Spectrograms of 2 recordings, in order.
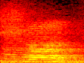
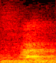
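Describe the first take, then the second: First: The first sound is said with a forceful push. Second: The first sound is said plainly, without extra force. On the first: The speaker calls it right. "শ্বাসাঘাত দিতে হবে" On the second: The speaker calls it wrong. "সাত নয়"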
